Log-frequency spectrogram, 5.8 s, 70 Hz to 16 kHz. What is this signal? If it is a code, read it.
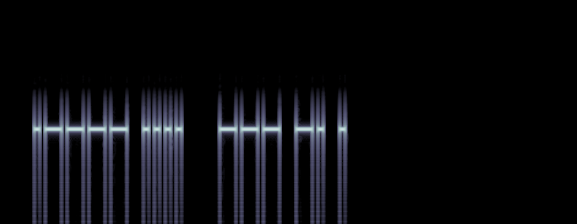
Morse code, heard as a keyed tone, about 22 wpm, 700 Hz. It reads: 1H ONE
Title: Winter Field Day Exchanges 22wpm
